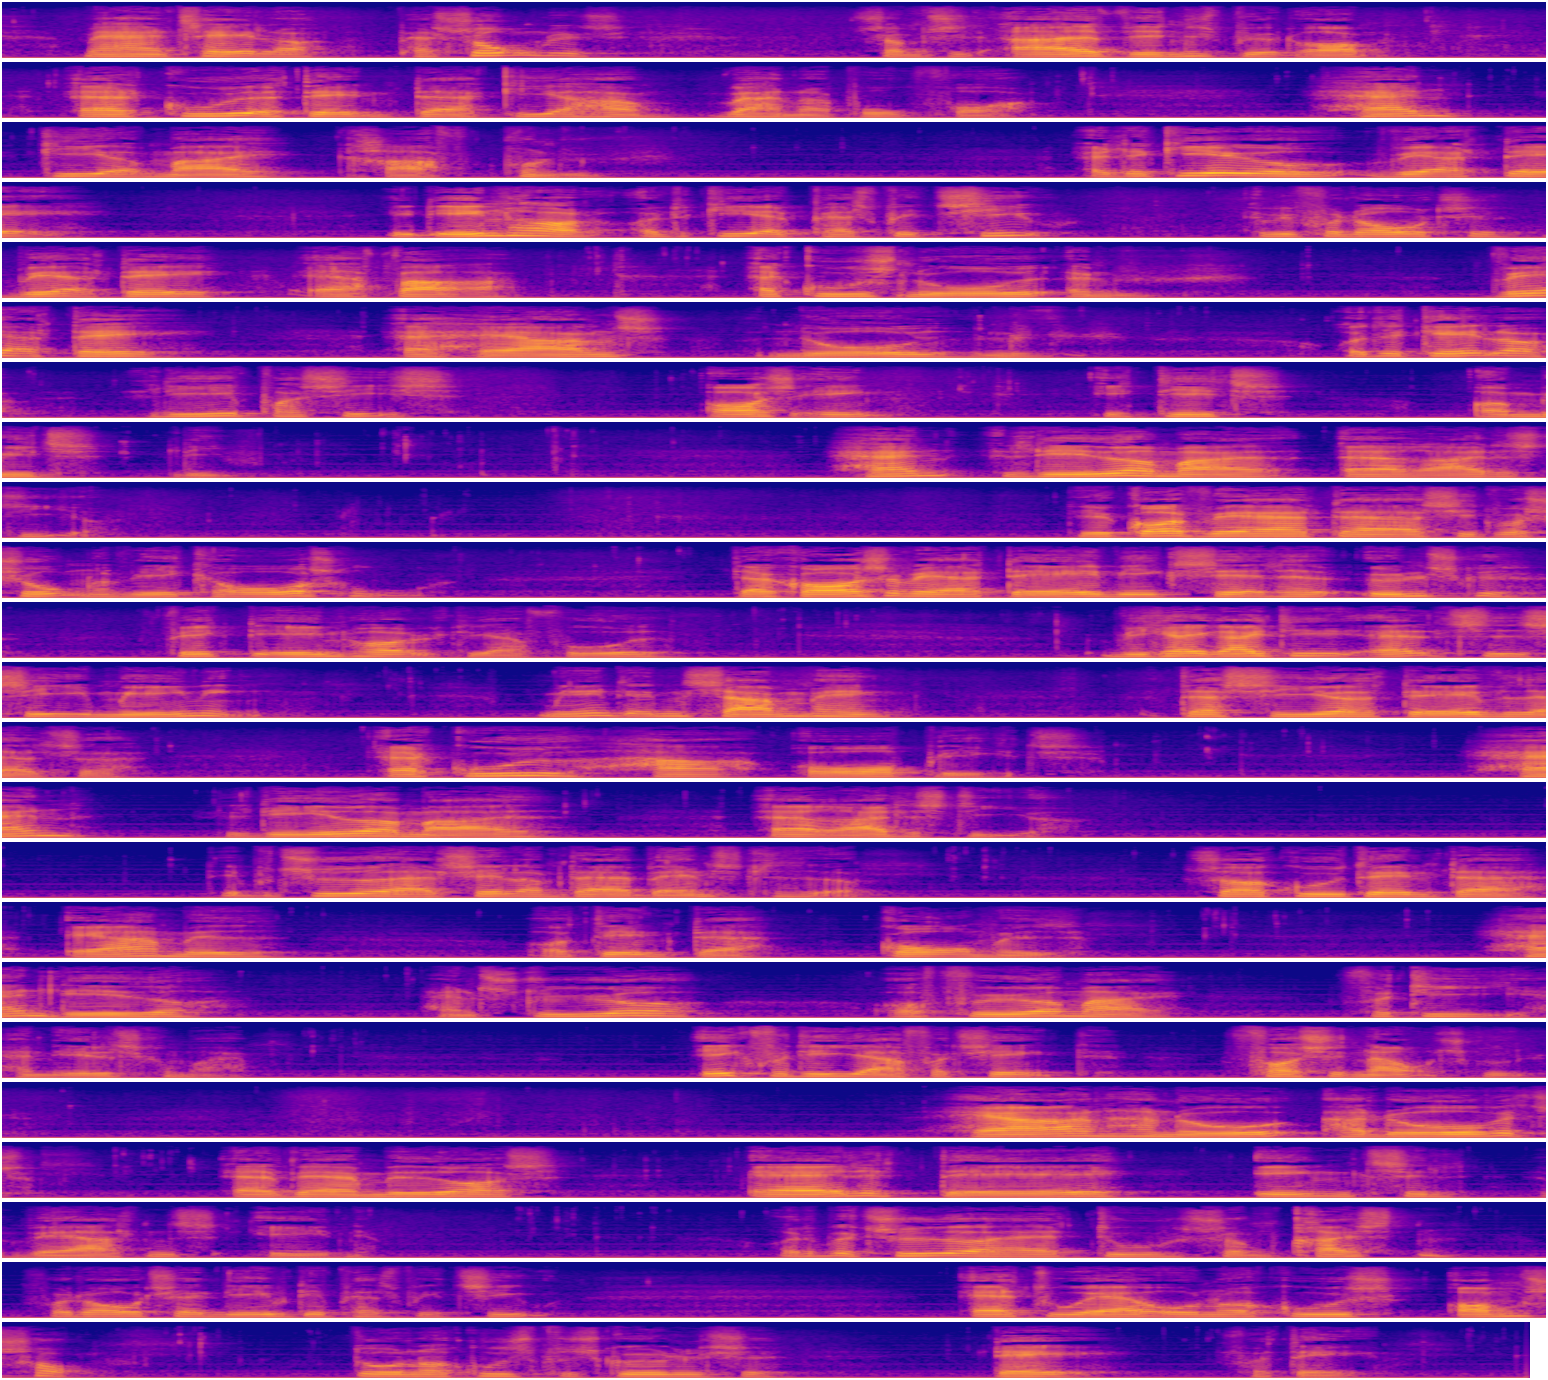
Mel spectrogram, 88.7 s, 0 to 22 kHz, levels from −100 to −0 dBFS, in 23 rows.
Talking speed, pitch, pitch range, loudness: 140 wpm, 140 Hz, 130-150 Hz, -24 LUFS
